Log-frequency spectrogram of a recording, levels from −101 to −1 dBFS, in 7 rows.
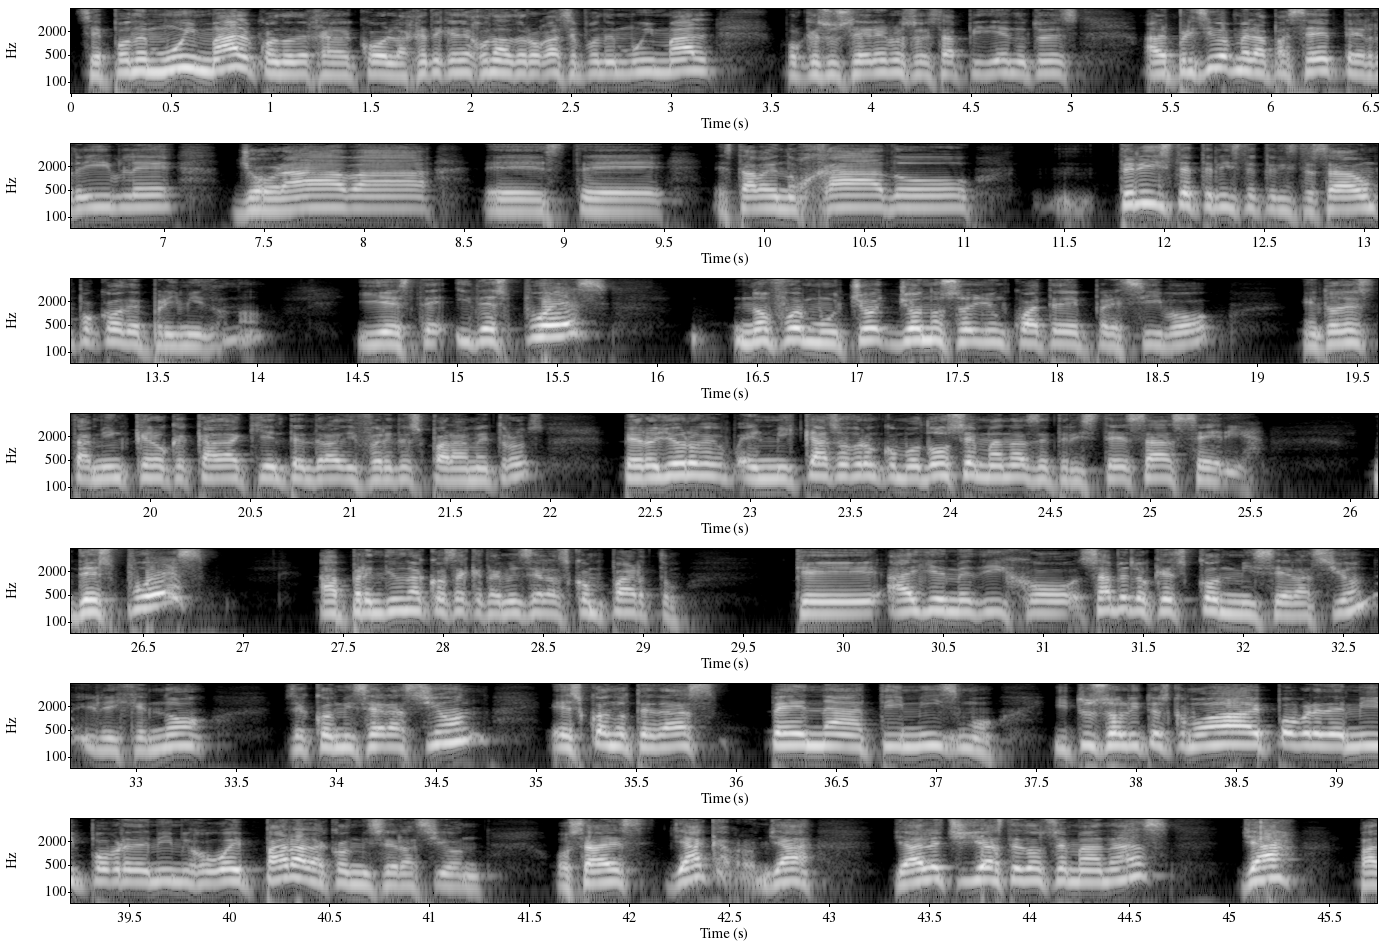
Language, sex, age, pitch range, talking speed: Spanish, male, 40-59, 165-205 Hz, 190 wpm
